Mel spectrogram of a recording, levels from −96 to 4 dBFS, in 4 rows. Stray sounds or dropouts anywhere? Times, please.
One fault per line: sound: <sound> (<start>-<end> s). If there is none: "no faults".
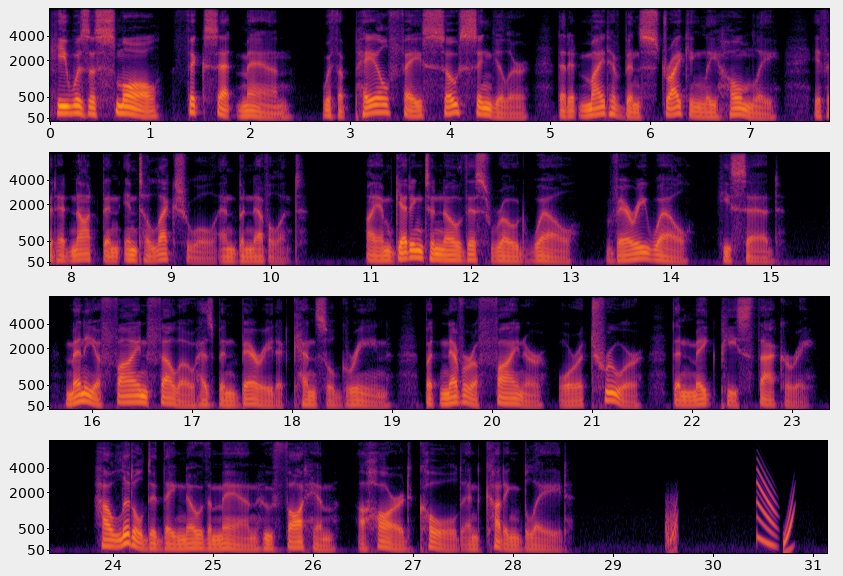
sound: laugh (29.5-29.7 s)
sound: chirp (30.4-30.8 s)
